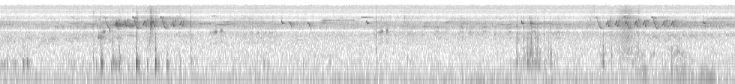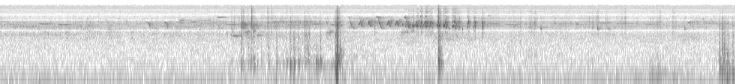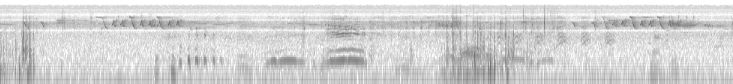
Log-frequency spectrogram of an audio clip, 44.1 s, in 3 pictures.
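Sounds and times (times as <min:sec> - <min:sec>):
sharp clicks and knocks: 0:38.2 - 0:40.4.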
